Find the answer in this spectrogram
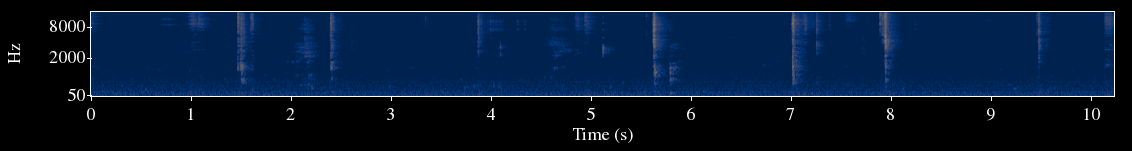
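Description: Close-up mouth sounds of eating a soft-serve ice cream bar on a stick: about a dozen short, wet smacks and clicks of lips and tongue at irregular intervals, the loudest a little past halfway.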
